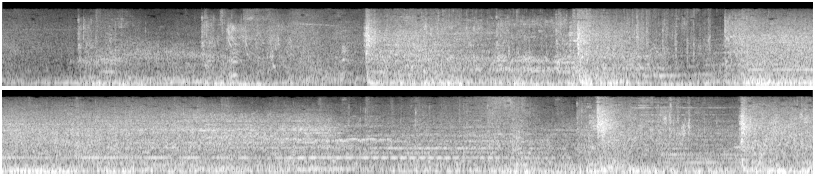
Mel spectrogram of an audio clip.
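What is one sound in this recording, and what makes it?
A large creature roars and thrashes heavily.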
